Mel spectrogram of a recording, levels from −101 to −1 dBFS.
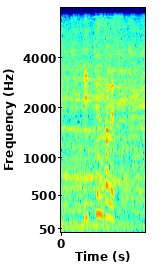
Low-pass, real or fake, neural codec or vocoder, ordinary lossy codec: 7.2 kHz; real; none; none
